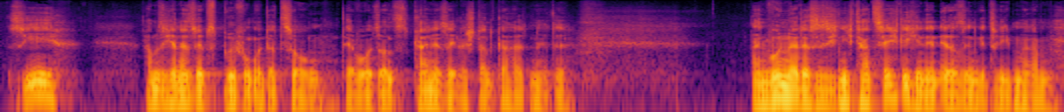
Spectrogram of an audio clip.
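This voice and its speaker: An actor playing a blunt, unsentimental middle-aged private detective in a radio drama, brusque and matter-of-fact. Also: male voice, very deep voice, expressive, normal speed, gravelly, mellow, heavily acted. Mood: firm, dryly reassuring.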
